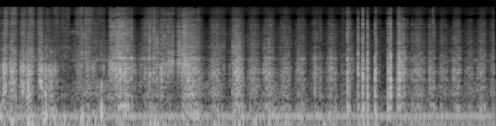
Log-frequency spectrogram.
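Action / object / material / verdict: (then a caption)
scrape / plastic lotion bottle / plastic / none. A white, medium-size, hollow plastic Lubriderm lotion bottle is held in the hands while fingertips tap and scratch its label side. Soft rubbing and scratchy scraping give way to a run of quick, light taps over a steady low hum.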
